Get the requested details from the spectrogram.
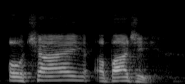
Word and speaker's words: Ochai Agbaji: Ochai Agbaji.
